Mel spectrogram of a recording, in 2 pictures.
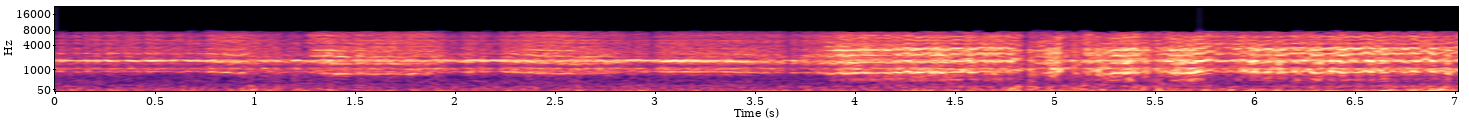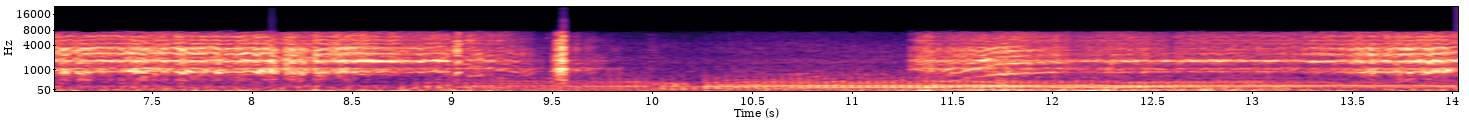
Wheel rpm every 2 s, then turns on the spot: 230, 220, 200, 200, 180, 30, 190.
none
